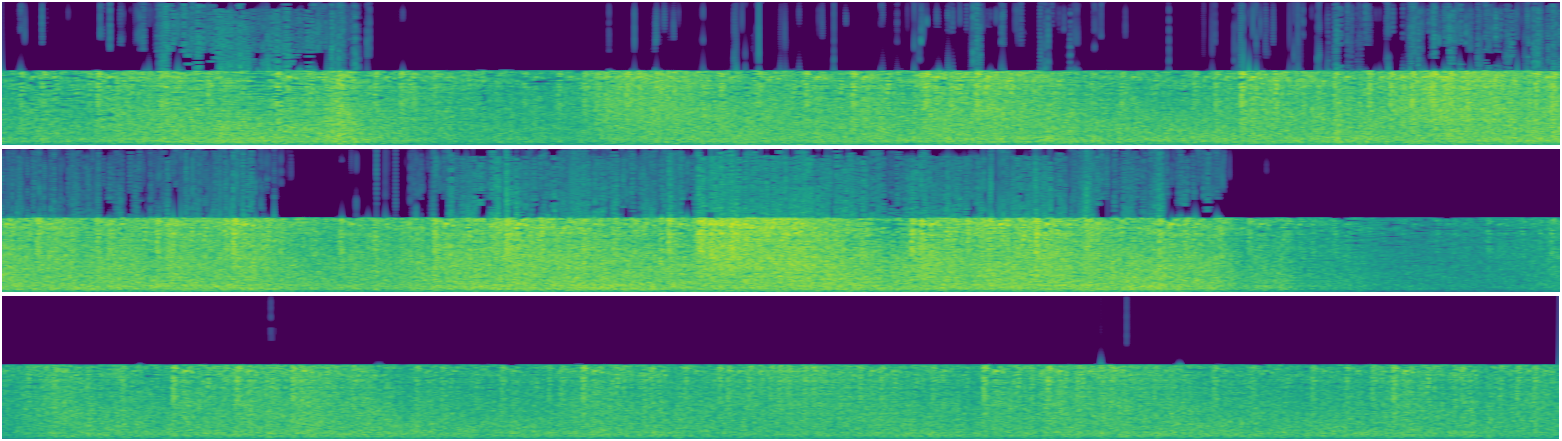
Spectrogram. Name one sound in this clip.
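Explosions boom and crackle in rapid succession.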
